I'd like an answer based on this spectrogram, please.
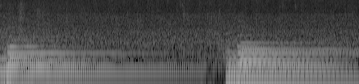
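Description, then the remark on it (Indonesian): Steady rain falls as a soft, even hiss beneath sustained low musical chords, which pause briefly midway and then swell back in. No one speaks. “kamu tahu gak kenapa aku suka hujan?”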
